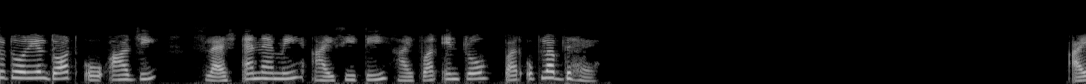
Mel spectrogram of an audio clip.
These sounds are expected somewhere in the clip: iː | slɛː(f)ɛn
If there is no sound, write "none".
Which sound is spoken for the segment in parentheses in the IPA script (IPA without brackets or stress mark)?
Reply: ʃ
